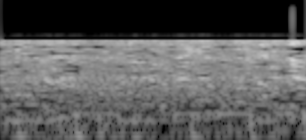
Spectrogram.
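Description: Indistinct talking over a steady low rumble of outdoor background noise.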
